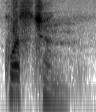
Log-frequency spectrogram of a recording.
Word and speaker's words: question: Question. Question. Algunas personas tienden a pronunciar la S de esta palabra como SH. Question.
